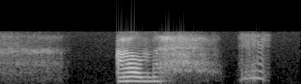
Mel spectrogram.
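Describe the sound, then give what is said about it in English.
A slow, audible inhale through the mouth, followed after a brief pause by a long, voiced sighing exhale and a shorter breathy sigh. “and I'm breathing.”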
